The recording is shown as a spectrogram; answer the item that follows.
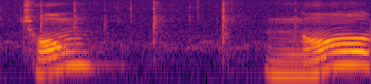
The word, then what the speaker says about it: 종로: 이응과 리을이 만났죠. 그러면 발음은 뭐가 됩니까? 리을이 뭘로 와버리는 거죠? 비음으로 와야 되니까 종노 발음이 되는 겁니다.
